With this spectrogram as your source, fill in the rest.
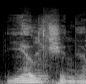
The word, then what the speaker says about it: Yelchin: Then maybe it's not Anton Yelton. Am I saying it right? Yelchin? Yelchin, Russian.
